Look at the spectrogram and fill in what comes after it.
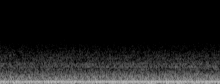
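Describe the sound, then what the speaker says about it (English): A 2016 Maserati GranTurismo Convertible in sport mode gives a steady, deep exhaust drone while cruising, loud and close with no talk. "having it in sport mode now, just because I love the exhaust sound"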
